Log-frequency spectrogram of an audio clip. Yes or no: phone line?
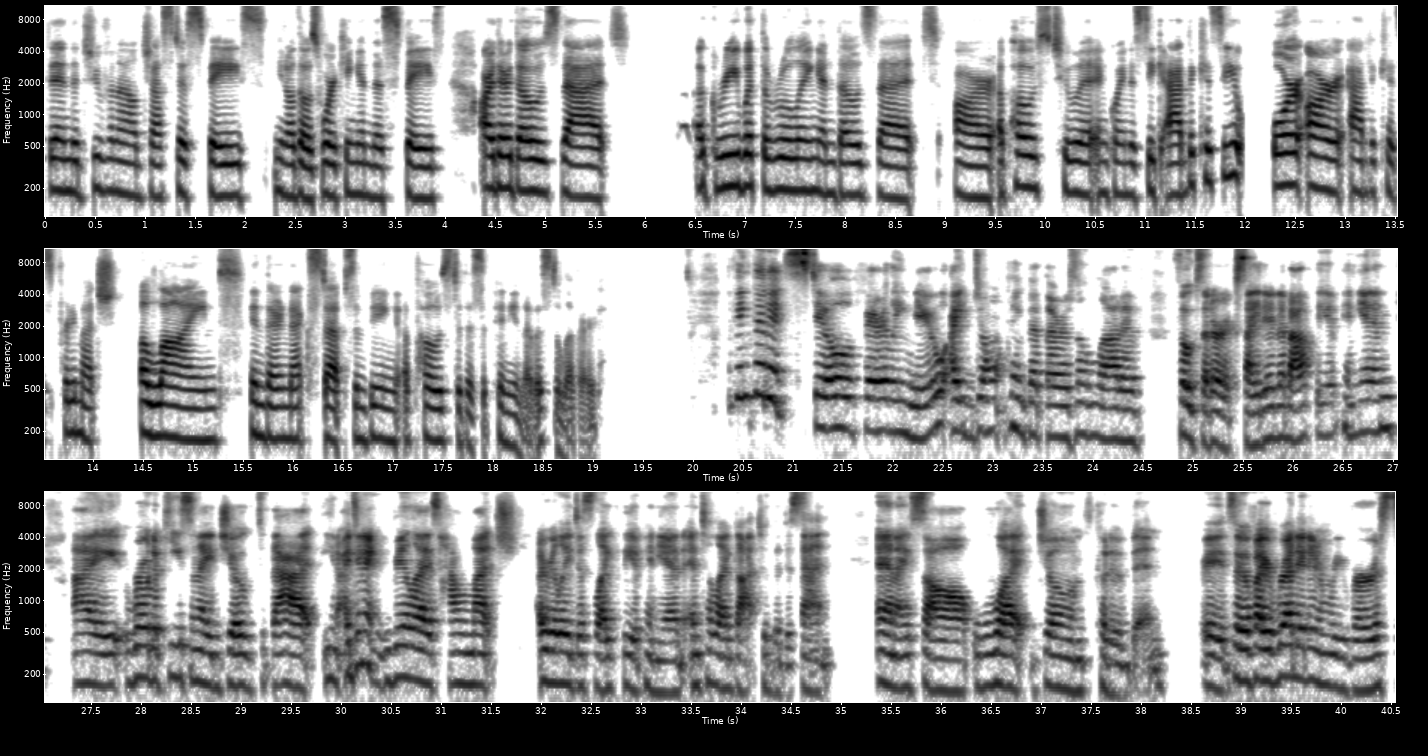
no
